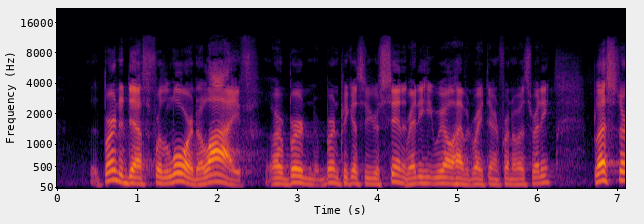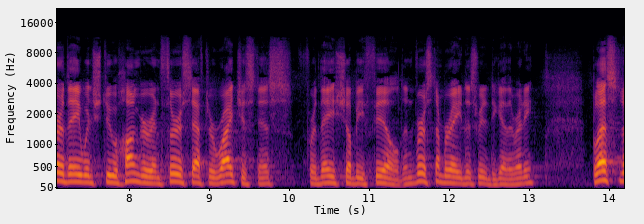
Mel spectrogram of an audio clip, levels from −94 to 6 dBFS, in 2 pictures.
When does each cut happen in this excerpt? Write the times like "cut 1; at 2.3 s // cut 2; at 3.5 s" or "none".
cut 1; at 4.4 s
